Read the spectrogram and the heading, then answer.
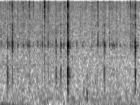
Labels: {"label": "ambient", "recorder": "HydroMoth"}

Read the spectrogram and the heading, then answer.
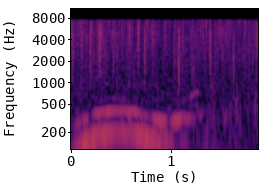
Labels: {"label": "biophony", "recorder": "SoundTrap 300"}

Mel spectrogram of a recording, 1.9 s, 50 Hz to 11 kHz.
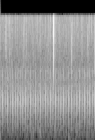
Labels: {"label": "biophony, rattle", "recorder": "SoundTrap 500"}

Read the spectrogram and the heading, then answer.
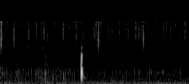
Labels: {"label": "biophony, knock croak", "recorder": "SoundTrap 300"}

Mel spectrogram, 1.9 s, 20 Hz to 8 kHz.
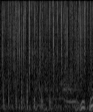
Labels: {"label": "biophony, cascading saw", "recorder": "SoundTrap 600 or HydroMoth"}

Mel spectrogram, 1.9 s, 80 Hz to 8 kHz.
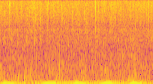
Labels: {"label": "biophony", "recorder": "SoundTrap 300"}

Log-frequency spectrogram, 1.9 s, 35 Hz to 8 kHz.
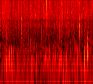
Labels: {"label": "biophony", "recorder": "SoundTrap 300"}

